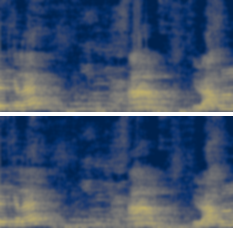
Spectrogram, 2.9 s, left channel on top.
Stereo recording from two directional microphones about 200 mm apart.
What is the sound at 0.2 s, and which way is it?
Speech, 5° right (ahead or behind).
